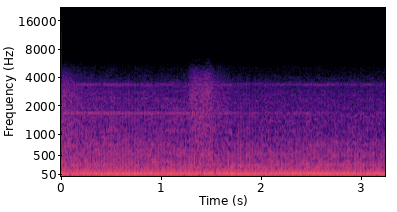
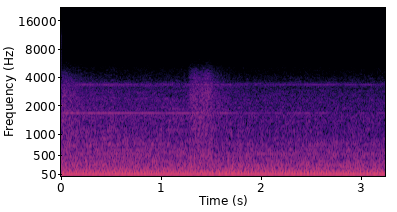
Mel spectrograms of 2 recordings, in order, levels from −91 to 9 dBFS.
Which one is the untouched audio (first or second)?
second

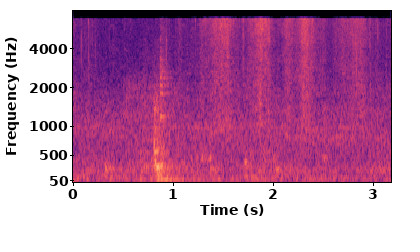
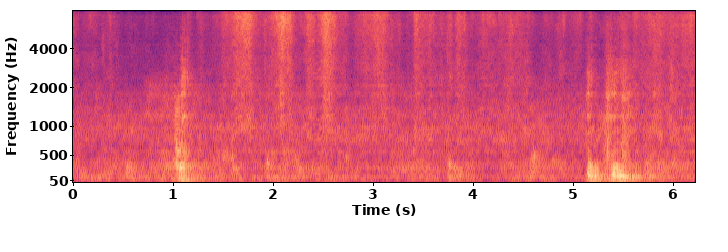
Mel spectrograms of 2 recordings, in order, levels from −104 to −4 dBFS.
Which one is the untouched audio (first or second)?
first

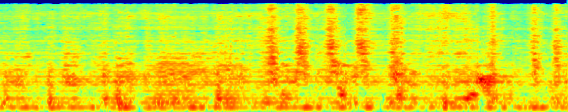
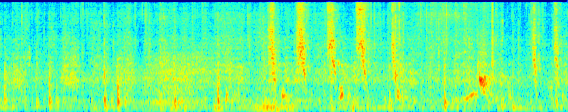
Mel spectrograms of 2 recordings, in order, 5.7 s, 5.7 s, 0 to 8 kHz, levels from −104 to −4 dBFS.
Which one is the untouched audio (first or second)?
second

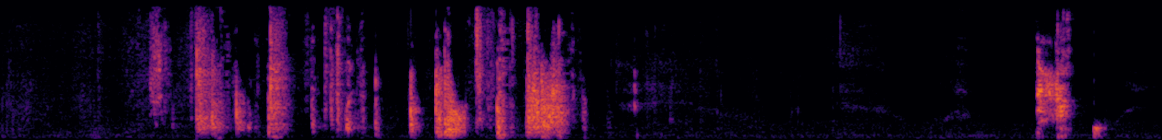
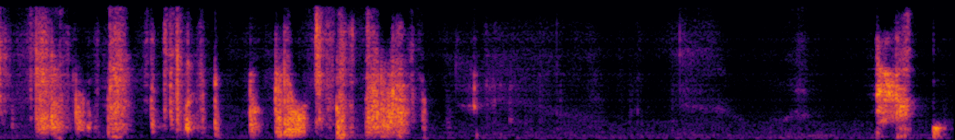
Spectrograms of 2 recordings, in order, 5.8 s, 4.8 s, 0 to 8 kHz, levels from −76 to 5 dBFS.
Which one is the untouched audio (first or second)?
first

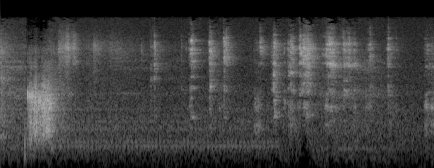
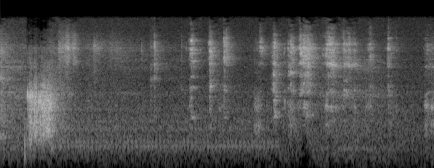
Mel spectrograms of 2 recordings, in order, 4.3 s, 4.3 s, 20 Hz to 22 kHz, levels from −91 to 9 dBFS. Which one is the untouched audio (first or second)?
first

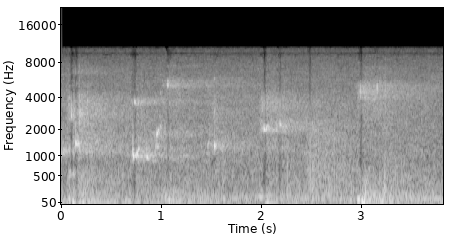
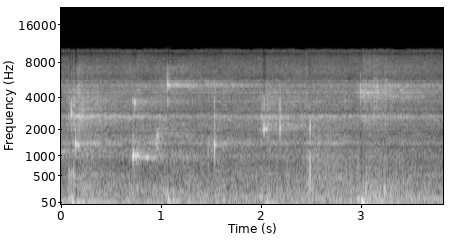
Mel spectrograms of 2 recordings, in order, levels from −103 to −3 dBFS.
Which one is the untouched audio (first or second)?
first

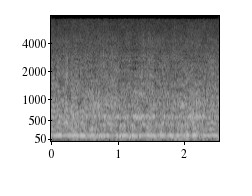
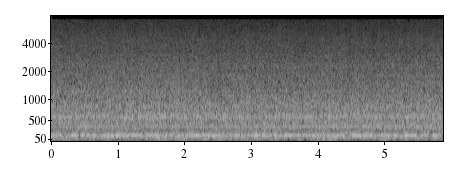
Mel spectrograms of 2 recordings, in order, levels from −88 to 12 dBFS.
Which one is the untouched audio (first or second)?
second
